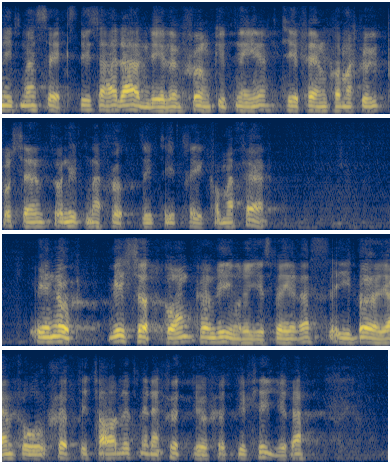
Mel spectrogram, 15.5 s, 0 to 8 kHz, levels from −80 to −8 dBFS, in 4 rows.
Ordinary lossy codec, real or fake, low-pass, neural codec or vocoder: MP3, 48 kbps; fake; 7.2 kHz; codec, 16 kHz, 2 kbps, FreqCodec, smaller model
